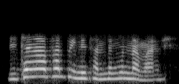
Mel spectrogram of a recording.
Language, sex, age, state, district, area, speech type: Bodo, female, 18-30, Assam, Chirang, urban, conversation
